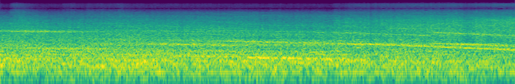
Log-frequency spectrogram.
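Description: RENFE Cercanías electric commuter train running, with a steady rumble and a faint motor whine that falls slowly in pitch.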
